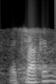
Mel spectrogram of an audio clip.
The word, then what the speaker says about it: Chakan: I mean, Chakan, that's how you pronounce it.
